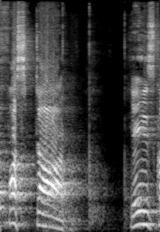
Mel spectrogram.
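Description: A man's voice speaking, trailing off about a second and a half in; a couple of faint taps of a marker on a whiteboard fall in the short pause that follows.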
